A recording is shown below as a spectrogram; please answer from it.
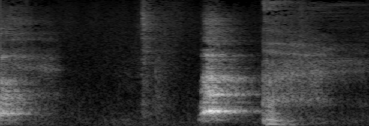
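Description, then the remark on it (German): A dog barks several times in an uneven sequence: one bark, a faint short yip, then two louder barks in quick succession. No one speaks. “Der Hund bellt eigentlich nie, nie.”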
